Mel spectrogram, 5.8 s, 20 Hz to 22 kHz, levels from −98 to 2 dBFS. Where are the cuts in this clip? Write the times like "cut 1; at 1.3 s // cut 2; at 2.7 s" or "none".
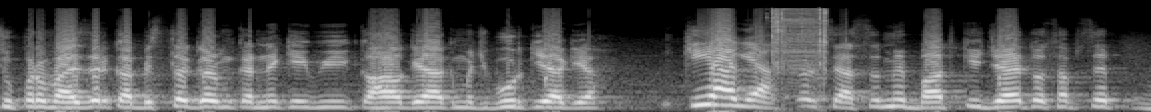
cut 1; at 4.1 s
